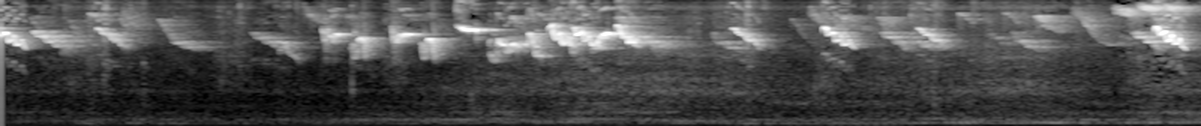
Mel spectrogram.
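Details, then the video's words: Lemon-bellied white-eye giving the 'ciak jos' call style for masteran training: a fast run of high, downslurred chirps that grows busier and louder midway, then continues in bursts over a low background hum. "MASTERAN AMPUH CIAK JOS KECIAL KUNING DURASI PANJANG"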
